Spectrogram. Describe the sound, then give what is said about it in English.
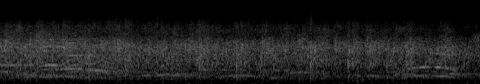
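A church audience claps hands to praise the Lord in a steady, dense wash of applause lasting the whole stretch, with raised voices calling out faintly underneath. “Would you clap your hands and magnify the Lord?”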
